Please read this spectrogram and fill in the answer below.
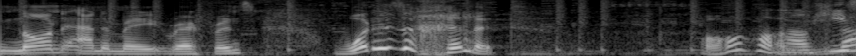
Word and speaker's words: Gullit: More importantly, non-anime reference, what is a Gullit? Oh, well, he says it properly, but from the English broadcast, it is Hullet.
